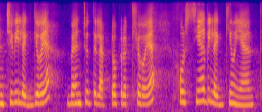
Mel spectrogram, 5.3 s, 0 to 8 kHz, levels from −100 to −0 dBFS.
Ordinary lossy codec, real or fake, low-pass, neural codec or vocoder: none; fake; 7.2 kHz; codec, 16 kHz, about 1 kbps, DyCAST, with the encoder's durations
